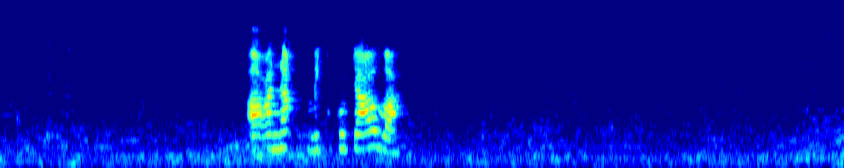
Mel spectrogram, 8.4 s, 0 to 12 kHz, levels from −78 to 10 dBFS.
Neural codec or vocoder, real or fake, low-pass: none; real; 7.2 kHz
